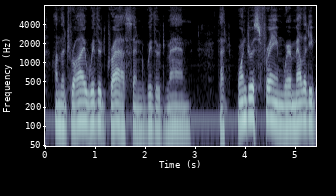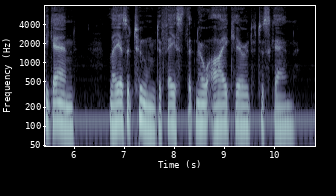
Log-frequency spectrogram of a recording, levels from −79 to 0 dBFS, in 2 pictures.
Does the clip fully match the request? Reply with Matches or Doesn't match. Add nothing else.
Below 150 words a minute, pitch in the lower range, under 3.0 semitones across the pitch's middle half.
Matches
